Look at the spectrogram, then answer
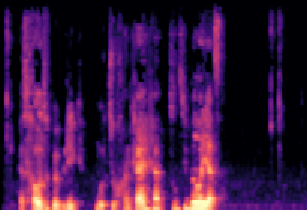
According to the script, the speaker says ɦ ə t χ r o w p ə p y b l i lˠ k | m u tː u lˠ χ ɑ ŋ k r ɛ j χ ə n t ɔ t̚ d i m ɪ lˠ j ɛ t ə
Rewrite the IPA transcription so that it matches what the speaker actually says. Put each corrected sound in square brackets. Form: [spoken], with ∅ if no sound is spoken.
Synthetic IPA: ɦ ə t χ r o w [t] ə p y b l i [∅] k | m u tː u [∅] χ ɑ ŋ k r ɛ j χ ə n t ɔ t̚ d i [b] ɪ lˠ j ɛ t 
